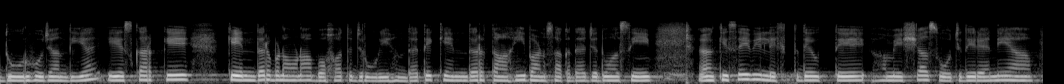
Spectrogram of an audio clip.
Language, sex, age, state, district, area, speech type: Punjabi, female, 30-45, Punjab, Patiala, rural, spontaneous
